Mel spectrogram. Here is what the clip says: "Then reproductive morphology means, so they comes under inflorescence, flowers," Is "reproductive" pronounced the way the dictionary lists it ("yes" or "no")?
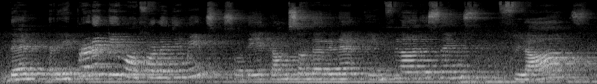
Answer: yes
